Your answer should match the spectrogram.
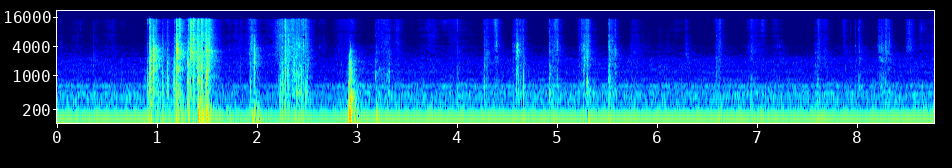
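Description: A tarot deck of card stock being shuffled by hand. Two dense bursts of rapid card rustling come in the first few seconds, with a sharp snap just after, then light scattered taps as the cards are handled.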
